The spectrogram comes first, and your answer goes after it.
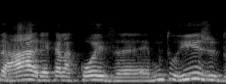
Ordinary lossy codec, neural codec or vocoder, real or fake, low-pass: none; none; real; none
